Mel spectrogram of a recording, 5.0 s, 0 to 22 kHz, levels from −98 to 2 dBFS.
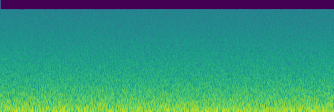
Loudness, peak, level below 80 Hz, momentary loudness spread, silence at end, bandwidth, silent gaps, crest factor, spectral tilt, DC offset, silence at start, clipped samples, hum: -15 LUFS; 0 dBFS; -18 dBFS; 1 LU; 0 s; 16 kHz; none; 12 dB; -5.5 dB/octave; under 0.1%; 0 s; under 0.1%; none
